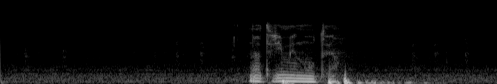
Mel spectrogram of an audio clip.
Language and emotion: Russian, neutral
